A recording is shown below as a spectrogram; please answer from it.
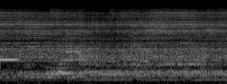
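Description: A band's recorded song playing through a laptop's small speakers: a dense, steady wash of sound with no clear beat.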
